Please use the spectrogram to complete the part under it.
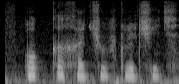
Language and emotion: Russian, neutral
